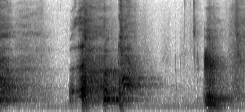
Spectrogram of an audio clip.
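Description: A person clears their throat several times in bursts, with a couple of rough coughing throat-clears close to the mic and short silent gaps between them.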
